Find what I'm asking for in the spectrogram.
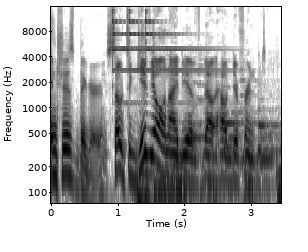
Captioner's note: beeping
